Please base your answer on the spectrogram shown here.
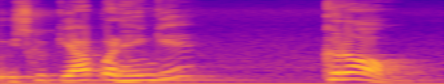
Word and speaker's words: कर्म: उच्चारण होता है, लेकिन जिस पे इस तरह से लगा रहे रेफ की मात्रा, तो ये जो है ना जिस अक्षर पे लगा रहता है उस अक्षर पे उच्चारण नहीं होता है। उस अक्षर से पहले जो है ना जो अक्षर रहता है उस अक्षर के बाद जो है ना आधा र का उच्चारण होता है, जिसको पढ़ेंगे कर्म और इसको क्या पढ़ेंगे क्रम।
